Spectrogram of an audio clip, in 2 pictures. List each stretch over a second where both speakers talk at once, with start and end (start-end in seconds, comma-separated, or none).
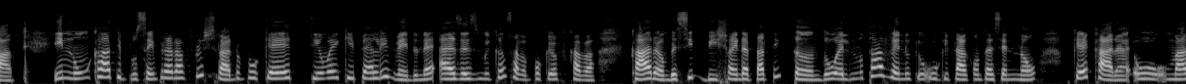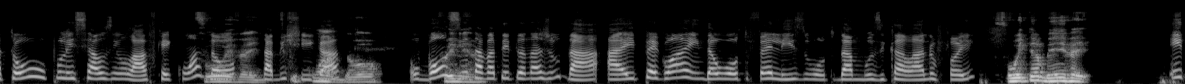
13.8-15.3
